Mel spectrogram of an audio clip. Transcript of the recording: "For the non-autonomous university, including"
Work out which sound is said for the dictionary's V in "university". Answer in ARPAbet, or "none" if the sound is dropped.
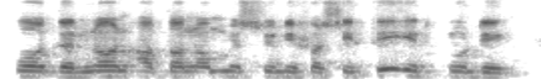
F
